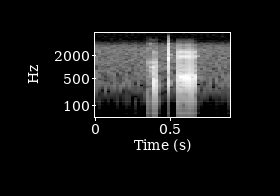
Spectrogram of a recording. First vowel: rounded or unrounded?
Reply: rounded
